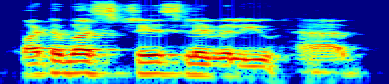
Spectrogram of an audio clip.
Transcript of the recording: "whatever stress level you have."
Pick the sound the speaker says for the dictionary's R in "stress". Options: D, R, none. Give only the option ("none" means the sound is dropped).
R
